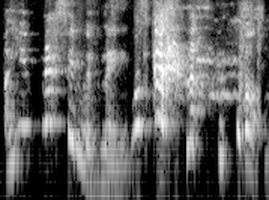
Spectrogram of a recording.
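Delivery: half-laughing, incredulous; laughing disbelief. Retold or imitated. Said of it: "I was like".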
